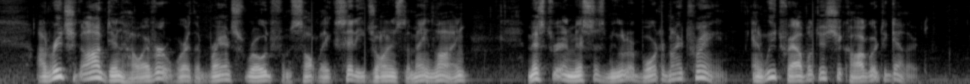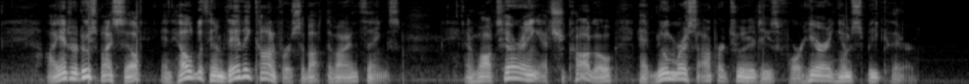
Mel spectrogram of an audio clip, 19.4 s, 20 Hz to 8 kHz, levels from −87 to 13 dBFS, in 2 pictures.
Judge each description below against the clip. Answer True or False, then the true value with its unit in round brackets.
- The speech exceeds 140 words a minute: True (165 wpm)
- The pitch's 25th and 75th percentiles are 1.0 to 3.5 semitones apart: False (5.3 semitones)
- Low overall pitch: True (110 Hz)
